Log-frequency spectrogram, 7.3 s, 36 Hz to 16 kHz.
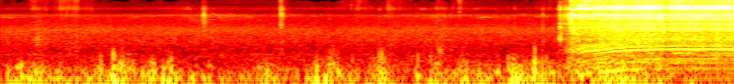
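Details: Stihl MM55 sweeper two-stroke with a Hipa C1Q-S97 carburetor: uneven popping, then jumps to a steady high buzz that won't settle; throttle cable backing plate not seated; idle stuck high.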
